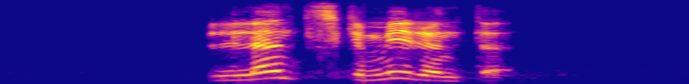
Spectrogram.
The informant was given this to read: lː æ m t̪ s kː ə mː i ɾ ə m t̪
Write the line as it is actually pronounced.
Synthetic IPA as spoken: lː æ n t̪ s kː ə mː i l ə n t̪

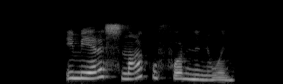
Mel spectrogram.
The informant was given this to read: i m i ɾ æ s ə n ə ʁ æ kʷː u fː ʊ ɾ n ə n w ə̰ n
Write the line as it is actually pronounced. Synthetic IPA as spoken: i m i ɾ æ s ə n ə ʁ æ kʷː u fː ʊ ɾ n ə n w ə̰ n

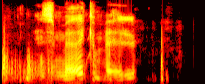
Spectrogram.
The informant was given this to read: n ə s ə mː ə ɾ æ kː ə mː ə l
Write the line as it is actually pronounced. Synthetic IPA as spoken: n ə z ə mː ə ɾ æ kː ə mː ə l

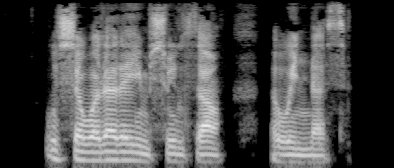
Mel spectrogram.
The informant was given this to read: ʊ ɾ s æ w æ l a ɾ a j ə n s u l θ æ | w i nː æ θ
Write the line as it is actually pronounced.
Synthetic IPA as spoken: ʊ ɾ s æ w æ l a ɾ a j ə m s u l θ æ | w i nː æ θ

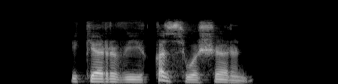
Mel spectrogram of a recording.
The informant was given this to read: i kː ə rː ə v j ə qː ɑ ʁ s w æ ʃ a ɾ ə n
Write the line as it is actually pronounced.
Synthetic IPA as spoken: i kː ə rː ə v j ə qː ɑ z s w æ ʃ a ɾ ə n

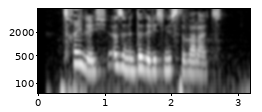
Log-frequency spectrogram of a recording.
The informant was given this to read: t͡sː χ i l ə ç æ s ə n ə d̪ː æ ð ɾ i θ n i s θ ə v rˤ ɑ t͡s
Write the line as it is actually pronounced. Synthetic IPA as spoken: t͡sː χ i l ə ç æ z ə n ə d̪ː æ ð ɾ i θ n i s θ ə v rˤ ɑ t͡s

